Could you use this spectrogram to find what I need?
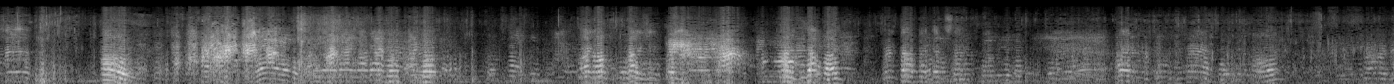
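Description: Children shout and laugh excitedly outdoors.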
